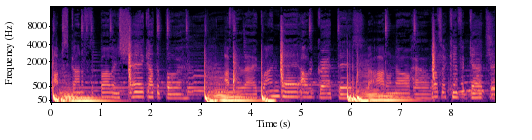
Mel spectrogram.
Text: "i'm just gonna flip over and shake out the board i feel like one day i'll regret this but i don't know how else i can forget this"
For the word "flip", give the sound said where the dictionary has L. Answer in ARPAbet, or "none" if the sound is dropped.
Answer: none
